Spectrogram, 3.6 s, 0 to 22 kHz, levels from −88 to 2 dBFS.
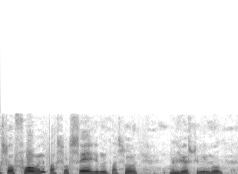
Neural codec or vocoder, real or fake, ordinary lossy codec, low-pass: codec, 16 kHz, 2 kbps, FreqCodec, larger model; fake; none; none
